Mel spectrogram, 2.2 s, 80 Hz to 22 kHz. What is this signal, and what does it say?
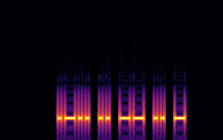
Morse code, heard as a keyed tone, about 34 wpm, 700 Hz. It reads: LIMIT
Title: ED Suffix - Top 100 Words with Base Words 35wpm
